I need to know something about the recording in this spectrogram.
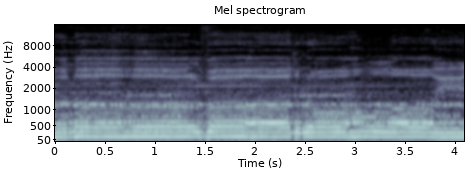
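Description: Slow live music in a chant-like style: long, steady held notes over a low drone, with the harmony shifting about a second and a half in and again near the end.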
